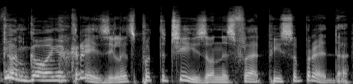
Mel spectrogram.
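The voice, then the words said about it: Bad put-on Italian accent. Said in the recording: “straight out of Mario Kart. That accent is so bad.”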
